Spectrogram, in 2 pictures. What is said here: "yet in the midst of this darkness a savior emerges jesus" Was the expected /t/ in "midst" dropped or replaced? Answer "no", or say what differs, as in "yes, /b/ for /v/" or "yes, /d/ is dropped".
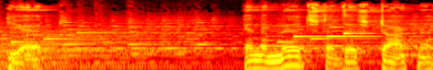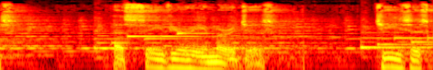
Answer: no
